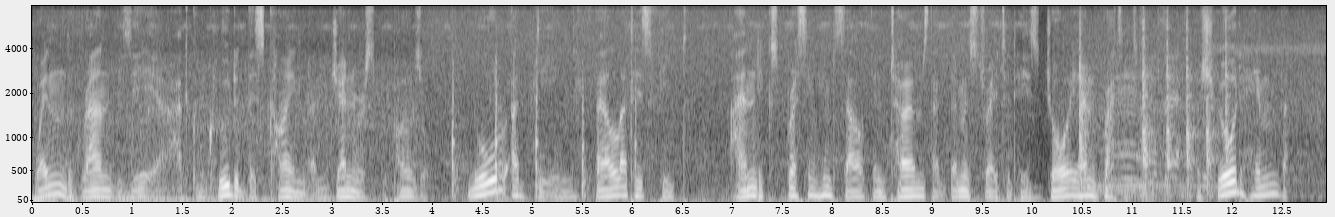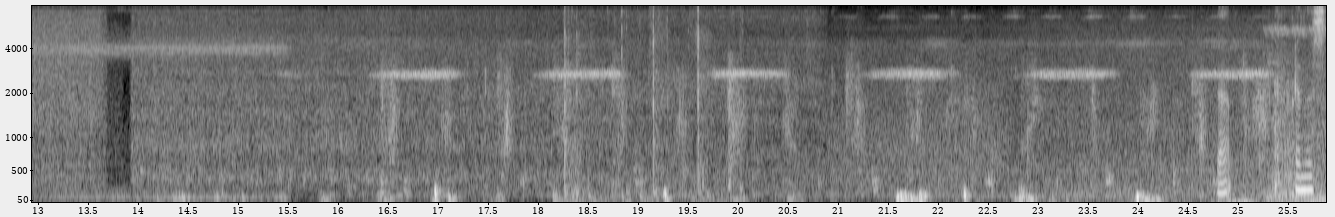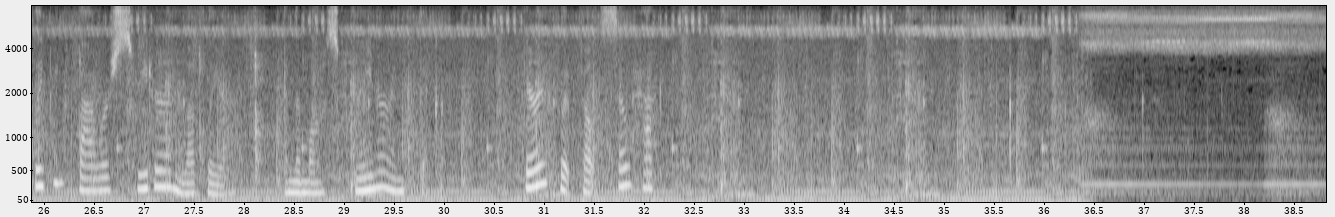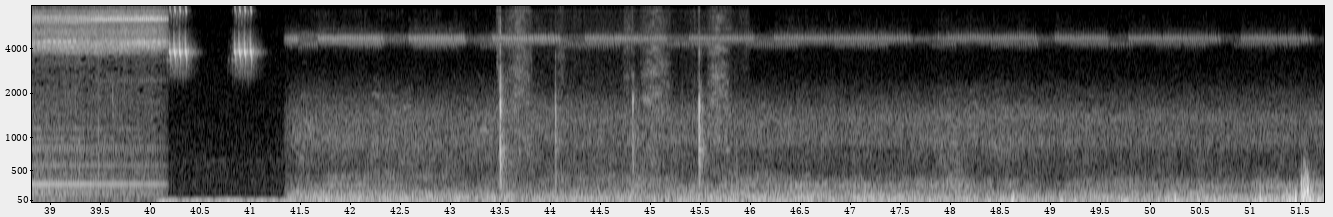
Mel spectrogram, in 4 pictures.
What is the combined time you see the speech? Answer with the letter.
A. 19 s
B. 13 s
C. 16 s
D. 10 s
A.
